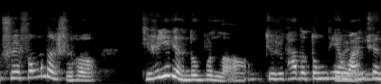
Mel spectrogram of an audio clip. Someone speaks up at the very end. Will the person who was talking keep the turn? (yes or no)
yes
